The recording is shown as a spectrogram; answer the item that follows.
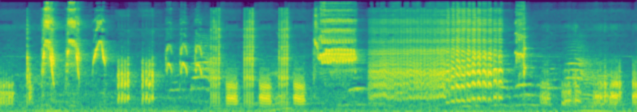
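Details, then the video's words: Nias hill myna singing energetically, starting with quick whistled upslurs and harsh notes, then a long grating buzzy rattle lasting over a second, followed by scattered short calls. "JALAK NIAS GACOR"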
